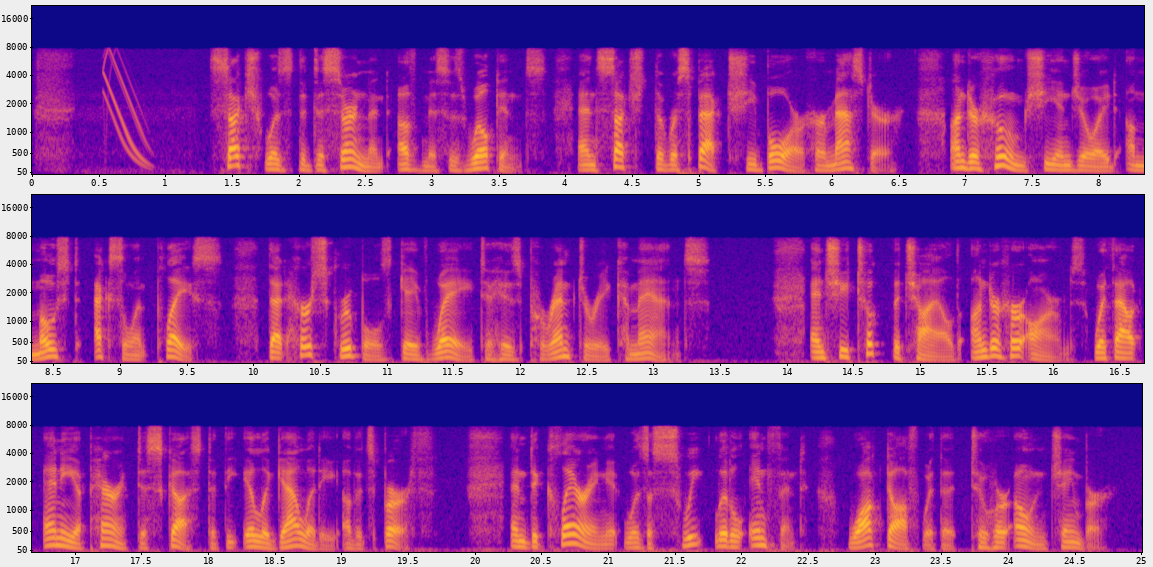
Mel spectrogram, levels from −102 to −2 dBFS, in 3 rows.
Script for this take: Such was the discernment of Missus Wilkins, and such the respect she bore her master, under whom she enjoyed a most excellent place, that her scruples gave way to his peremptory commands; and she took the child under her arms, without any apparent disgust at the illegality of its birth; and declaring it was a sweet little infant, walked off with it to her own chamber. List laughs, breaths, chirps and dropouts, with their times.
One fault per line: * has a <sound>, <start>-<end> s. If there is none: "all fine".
* has a chirp, 0.5-0.9 s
